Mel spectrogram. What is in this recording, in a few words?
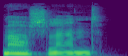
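"marshland", British English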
